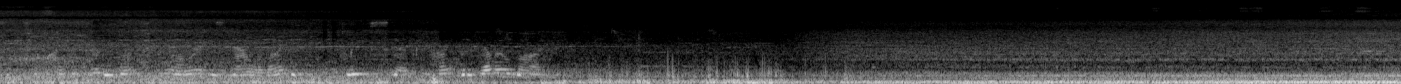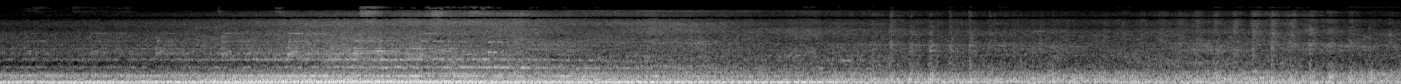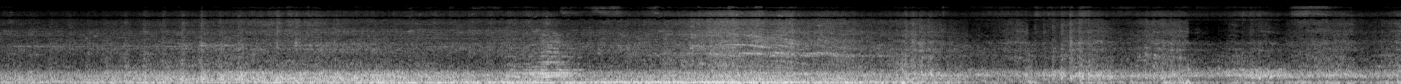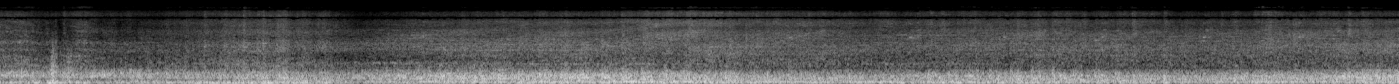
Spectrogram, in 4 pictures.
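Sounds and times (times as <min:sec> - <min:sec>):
heavy locomotive rumble: 0:00.0 - 0:56.0
train horn: 0:13.6 - 0:22.6, 0:33.0 - 0:34.2.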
